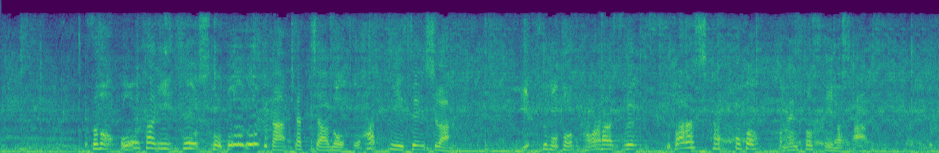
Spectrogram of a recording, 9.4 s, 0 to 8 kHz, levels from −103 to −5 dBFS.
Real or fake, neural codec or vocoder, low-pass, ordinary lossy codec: fake; codec, 16 kHz, 4 kbps, FunCodec, trained on Chinese and English, 50 frames a second; 7.2 kHz; MP3, 64 kbps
